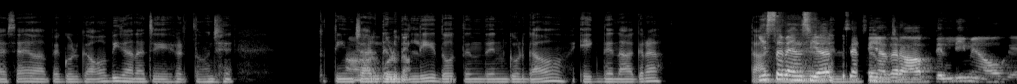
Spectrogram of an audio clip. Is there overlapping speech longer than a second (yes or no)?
yes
